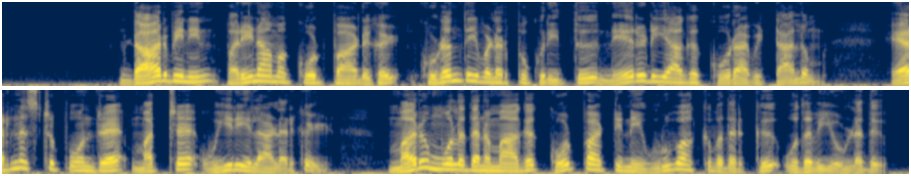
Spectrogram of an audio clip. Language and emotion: Tamil, neutral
